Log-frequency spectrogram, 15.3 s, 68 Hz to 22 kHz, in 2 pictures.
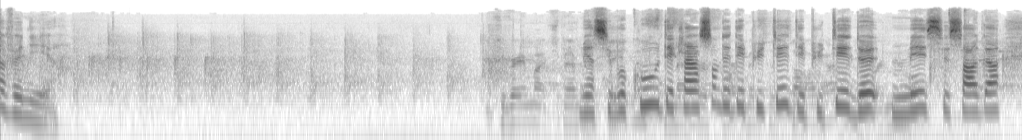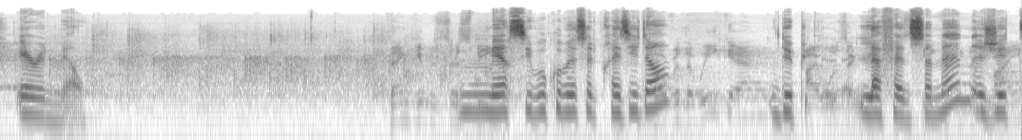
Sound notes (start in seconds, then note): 4.1 some applause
